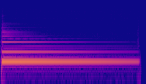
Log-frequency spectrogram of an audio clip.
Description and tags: Jackson Dominion guitar. Recorded through a POD XT Live, pedal. Bypass effects, on the Mid pickup setting.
